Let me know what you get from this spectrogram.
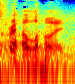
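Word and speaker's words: Fräulein: Is it pronounced Fra Line? Is that it? Just put a crapload of exclamation points if it is. I believe it is Frow Line.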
